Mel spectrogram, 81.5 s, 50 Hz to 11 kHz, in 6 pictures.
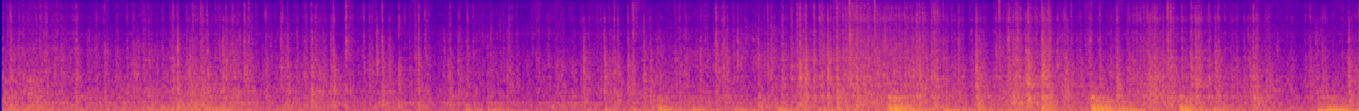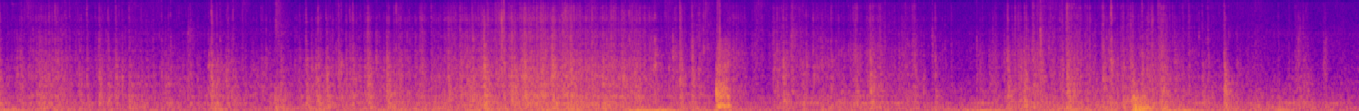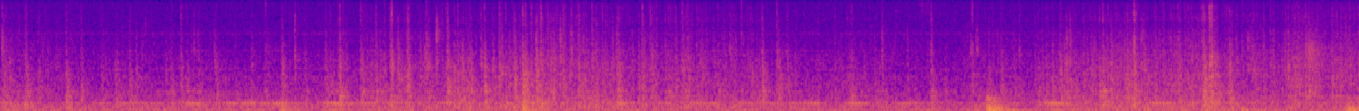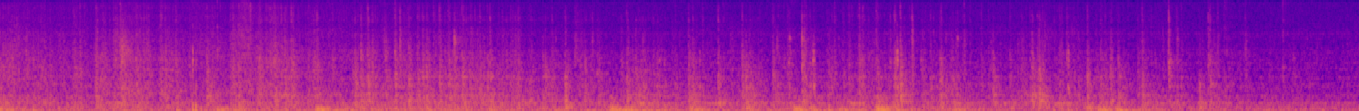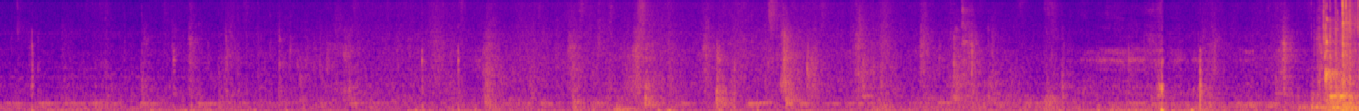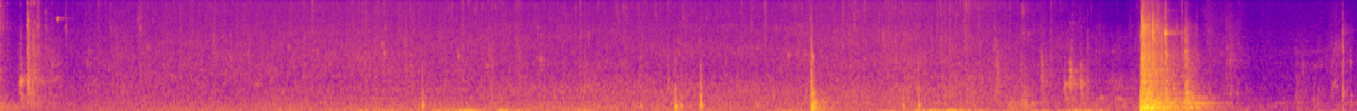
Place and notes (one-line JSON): {"title": "Poschiavo, Eintritt in die Kirche", "date": "2011-07-17 15:10:00", "description": "Regen Regen Eintritt Kirche Ruhe", "latitude": "46.33", "longitude": "10.06", "altitude": "1015", "timezone": "Europe/Zurich"}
